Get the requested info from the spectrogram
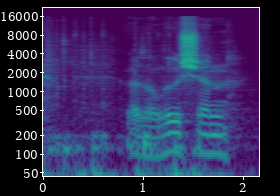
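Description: Typing on a computer keyboard as code is entered, with a man's voice speaking briefly over it in the middle.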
